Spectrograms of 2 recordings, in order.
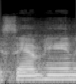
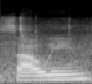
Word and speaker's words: Samhain: they pronounce stuff like a lot of people say samhain and says sawween and it's because a lot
